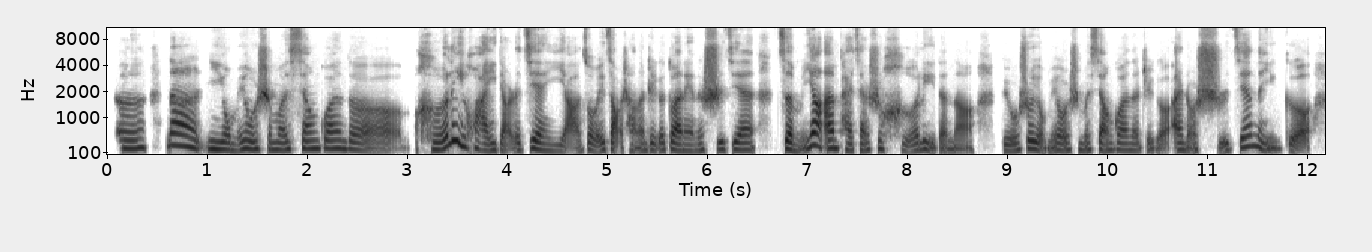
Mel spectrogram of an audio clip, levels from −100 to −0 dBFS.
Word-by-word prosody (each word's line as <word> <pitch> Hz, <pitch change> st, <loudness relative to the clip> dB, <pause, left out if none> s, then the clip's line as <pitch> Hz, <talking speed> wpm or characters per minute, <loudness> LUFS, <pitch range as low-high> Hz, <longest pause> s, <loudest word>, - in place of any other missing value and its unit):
嗯， 215 Hz, +2 st, +2 dB, 0.2 s
那 275 Hz, -5 st, +4 dB
你 205 Hz, -1 st, 0 dB
有 185 Hz, -1 st, +2 dB
没 170 Hz, +3 st, -7 dB
有 205 Hz, -1 st, +2 dB
什 195 Hz, -, +4 dB
么 180 Hz, 0 st, -1 dB
相 205 Hz, +1 st, 0 dB
关 210 Hz, -1 st, +1 dB
的、 185 Hz, -3 st, -3 dB
合 185 Hz, +2 st, +1 dB
理 405 Hz, -8 st, +6 dB
化 170 Hz, -7 st, -1 dB
一 175 Hz, -, -2 dB
点 165 Hz, -, -2 dB
儿 -, -, -7 dB
的 175 Hz, -, -2 dB
建 180 Hz, -4 st, +1 dB
议 150 Hz, -, -9 dB
啊， 140 Hz, -, -2 dB
作 180 Hz, +1 st, -2 dB
为 -, -, -1 dB
早 195 Hz, -, +2 dB
上 165 Hz, -, -5 dB
的 -, -, -3 dB
这 175 Hz, 0 st, -4 dB
个 180 Hz, -, -3 dB
锻 165 Hz, -, +4 dB
炼 155 Hz, -1 st, -5 dB
的 170 Hz, -, -6 dB
时 190 Hz, +1 st, +1 dB
间， 180 Hz, -1 st, 0 dB, 0.2 s
怎 195 Hz, -4 st, +5 dB
么 210 Hz, -, -7 dB
样 295 Hz, +4 st, +8 dB
安 215 Hz, 0 st, +6 dB
排 170 Hz, -5 st, -3 dB
才 170 Hz, +1 st, -3 dB
是 205 Hz, +2 st, -3 dB
合 170 Hz, -5 st, -5 dB
理 190 Hz, +1 st, -2 dB
的 -, -, -5 dB
呢？ 200 Hz, -, -4 dB, 0.3 s
比 160 Hz, -, -6 dB
如 170 Hz, -, -3 dB
说 205 Hz, +1 st, +1 dB
有 190 Hz, -, +1 dB
没 -, -, -6 dB
有 175 Hz, -1 st, -1 dB
什 180 Hz, -, -7 dB
么 175 Hz, -, -5 dB
相 185 Hz, -, -1 dB
关 175 Hz, -1 st, -2 dB
的 -, -, -5 dB
这 -, -, -7 dB
个， -, -, -6 dB
按 180 Hz, -, 0 dB
照 -, -, -4 dB
时 175 Hz, -, -2 dB
间 250 Hz, +7 st, -1 dB
的 225 Hz, -, 0 dB
一 210 Hz, +2 st, -6 dB
个 -, -, -1 dB
190 Hz, 315 characters per minute, -22 LUFS, 175-210 Hz, 0.3 s, 样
